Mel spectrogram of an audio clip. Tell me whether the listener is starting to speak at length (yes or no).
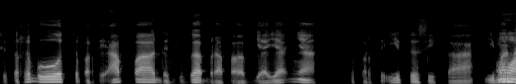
yes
